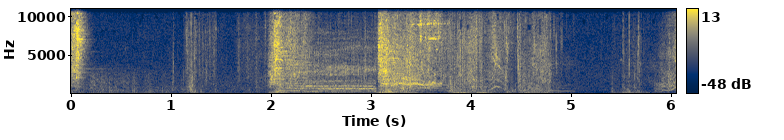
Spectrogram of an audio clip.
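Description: A zombie growls and snarls close by.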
